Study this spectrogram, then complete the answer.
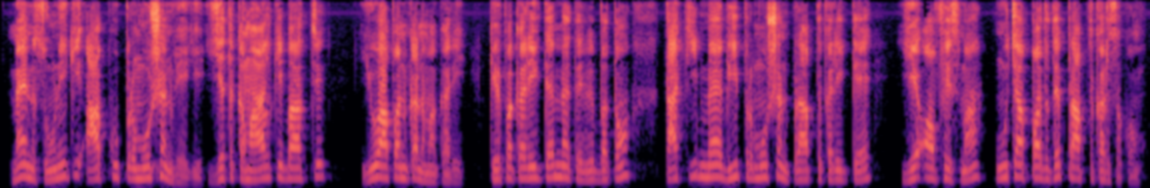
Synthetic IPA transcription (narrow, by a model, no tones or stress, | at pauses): mɛ̃ːnsʊːɽ̃ikiʔaːp̚kupɾəmoːʃənbʱḛːɡḭːjɐt̪kɐmaːlkibaːt̪̚t͡ʃ | juːaːpənkanɐmə̃kəɾḭː | kɪɾpakɐɾiːɡ̚t̪emɛ̃t̪eːbʱibɐt̪õ | t̪aːkimɛ̃bʱipɾəmoːʃənpɾaːp̚t̪kəɾiːɡ̚t̪e | jeʔɔːpʰɪsmãũːt͡ʃapɐd̪t̪epɾaːp̚t̪kəɾsɐkõ̰ː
